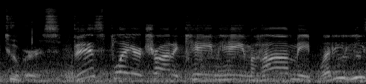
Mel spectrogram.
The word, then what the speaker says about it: Kamehameha: can't believe people are getting it wrong. It's a Kamehameha. Watch the anime if you want to say it right.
